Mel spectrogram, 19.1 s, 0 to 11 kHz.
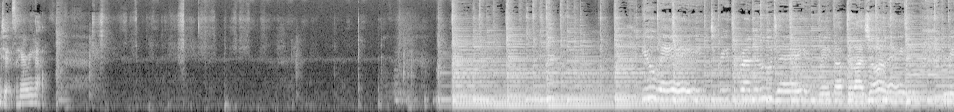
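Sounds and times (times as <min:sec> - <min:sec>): guitar playing chords: 0:08.8 - 0:19.0.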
